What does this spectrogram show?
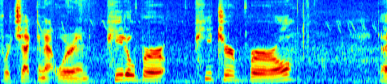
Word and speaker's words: Peterborough: We're in Peterborough.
